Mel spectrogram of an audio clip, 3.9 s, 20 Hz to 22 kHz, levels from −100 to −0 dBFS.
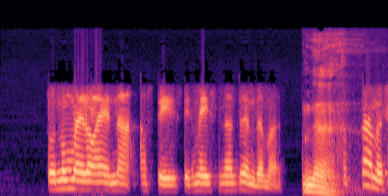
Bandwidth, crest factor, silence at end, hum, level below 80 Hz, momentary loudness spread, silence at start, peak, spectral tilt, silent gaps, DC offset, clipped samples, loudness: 12 kHz; 14 dB; 0 s; none; -46 dBFS; 8 LU; 0.5 s; -2 dBFS; -5 dB/octave; none; under 0.1%; under 0.1%; -15 LUFS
